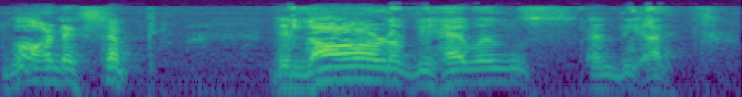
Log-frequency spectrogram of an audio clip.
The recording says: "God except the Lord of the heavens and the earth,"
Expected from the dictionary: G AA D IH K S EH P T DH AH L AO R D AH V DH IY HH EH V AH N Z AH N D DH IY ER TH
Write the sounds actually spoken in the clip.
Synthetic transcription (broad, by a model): G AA D IH K S EH P T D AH L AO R D AH V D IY HH EH V AH N Z AH N D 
